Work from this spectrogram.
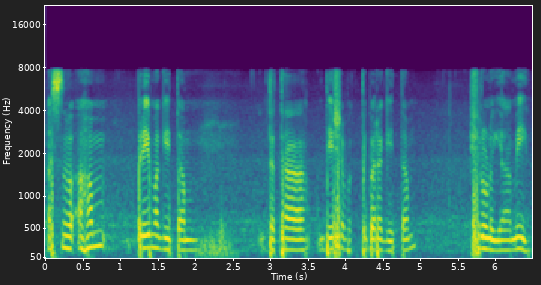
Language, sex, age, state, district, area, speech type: Sanskrit, female, 45-60, Maharashtra, Nagpur, urban, spontaneous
